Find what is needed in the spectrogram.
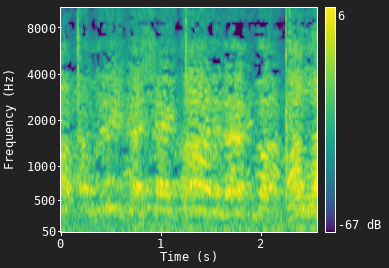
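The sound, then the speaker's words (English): A large pro-Hamas crowd heading toward the U.S. Embassy in Baghdad, Iraq, chants and shouts "America is the greatest devil" in unison, a dense, steady roar of many voices with rhythmic swells and a few sharp bursts rising above it. “Oh, by the way, if you're wondering what these people are chanting, they are chanting, I quote, America is the greatest devil.”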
